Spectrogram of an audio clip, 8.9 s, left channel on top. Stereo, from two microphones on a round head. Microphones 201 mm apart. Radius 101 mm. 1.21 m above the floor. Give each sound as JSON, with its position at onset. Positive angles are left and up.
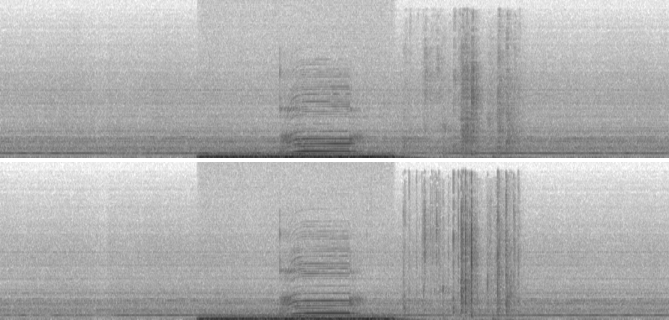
{"t": 2.6, "sound": "a phone buzzing", "side_deg": -15, "distance_m": 0.8}
{"t": 5.4, "sound": "tearing paper", "side_deg": -70, "distance_m": 1.3}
